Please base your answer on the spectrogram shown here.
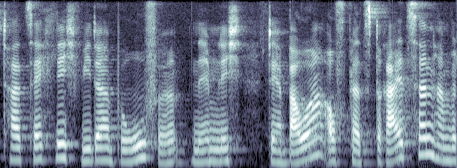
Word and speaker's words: Bauer: tipps oder gemüse anbaut hier ist zu beachten dass ihr dieses auto hat wird immer wie ausgesprochen bauen und am ende habt ihr das er aber dass er wird hier wieder nicht betont also es ist eigentlich wie ein a man könnte auch sagen bauer bauer beim richter hört ihr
